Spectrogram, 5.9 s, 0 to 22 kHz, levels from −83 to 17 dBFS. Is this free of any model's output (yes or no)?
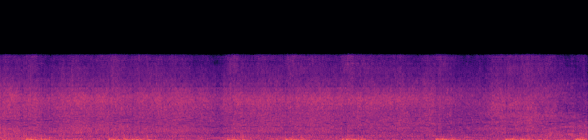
no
